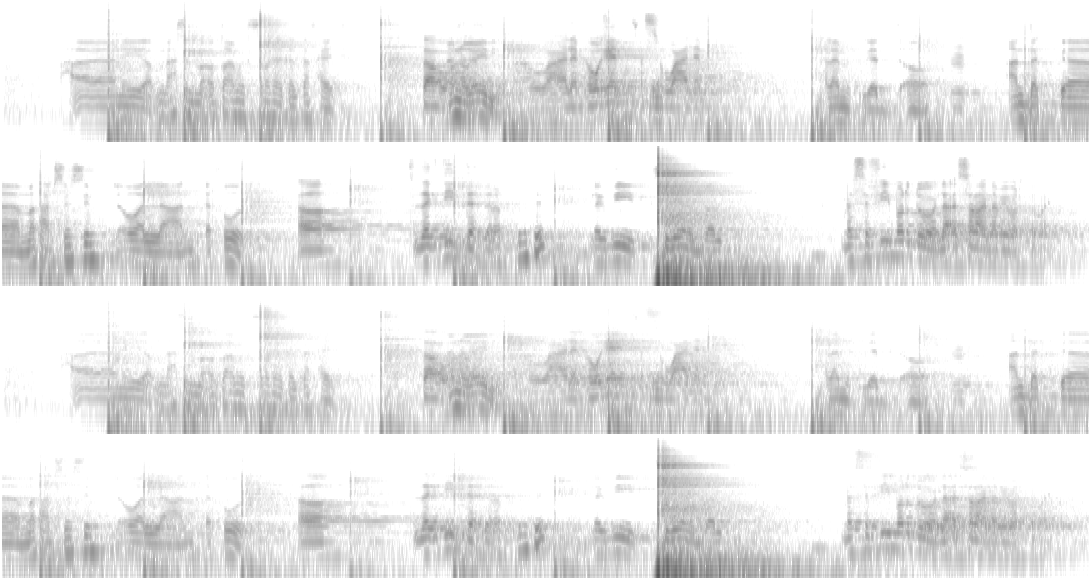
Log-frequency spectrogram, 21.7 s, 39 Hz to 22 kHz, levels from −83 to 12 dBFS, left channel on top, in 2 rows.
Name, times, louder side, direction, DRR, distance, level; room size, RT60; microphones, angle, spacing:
voice 1, 0.6-3.5 4.4-5.0 6.5-6.6 8.2-9.3 10.1-13.3 15.7-16.3 16.7-18.1, left 3 dB, 45° left, 11 dB, 0.5 m, -55 dB
Hands, 0.8-19.3, left 3 dB, 30° left, 2.4 m, -51 dB
voice 2, 4.2-4.8 5.1-7.1 9.5-9.6 13.8-14.2 14.9-15.7 19.3-21.4, left 3 dB, 90° left, 6 dB, 1.7 m, -52 dB
25.5 x 14.0 x 9.1 m, 2.6 s
head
